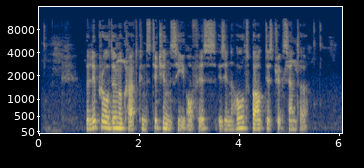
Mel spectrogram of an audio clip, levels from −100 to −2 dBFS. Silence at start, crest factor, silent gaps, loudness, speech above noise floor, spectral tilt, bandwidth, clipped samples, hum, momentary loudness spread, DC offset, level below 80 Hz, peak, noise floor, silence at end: 0.95 s; 22 dB; none; -23 LUFS; 37 dB; -6.5 dB/octave; 11 kHz; under 0.1%; none; 11 LU; under 0.1%; -62 dBFS; -2 dBFS; -60 dBFS; 0.7 s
